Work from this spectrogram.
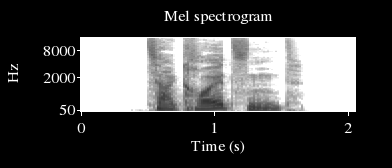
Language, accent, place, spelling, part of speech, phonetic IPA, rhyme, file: German, Germany, Berlin, zerkreuzend, verb, [ˌt͡sɛɐ̯ˈkʁɔɪ̯t͡sn̩t], -ɔɪ̯t͡sn̩t, De-zerkreuzend.ogg
- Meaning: present participle of zerkreuzen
